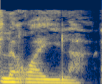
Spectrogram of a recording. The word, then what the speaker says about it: Legwaila: Um, I just heard you guys pride yourselves with mispronouncing my surname. it's Leroyila.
